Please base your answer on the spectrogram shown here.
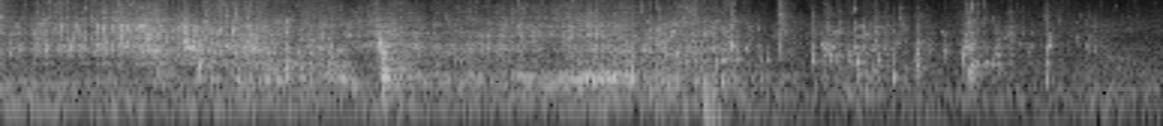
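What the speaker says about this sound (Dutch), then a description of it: "We gaan onze aardappelen eerst gewoon even in volle water even afspoelen." Potatoes are rinsed under a running tap in a kitchen, water splashing and gurgling steadily up close, broken by a few clattering knocks toward the end.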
